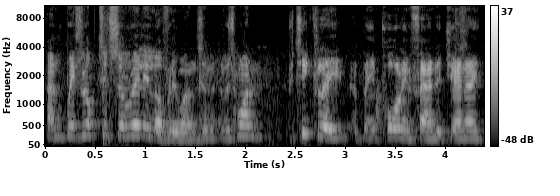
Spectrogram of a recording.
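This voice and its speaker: A man's voice: sits high, very fast, bright, forceful tone, a little hiss or hum, low-quality recording. A middle-aged man giving an informal, jokey father of the bride speech full of anecdotes. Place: room full of wedding guests.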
